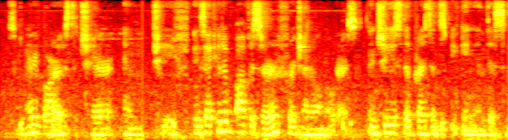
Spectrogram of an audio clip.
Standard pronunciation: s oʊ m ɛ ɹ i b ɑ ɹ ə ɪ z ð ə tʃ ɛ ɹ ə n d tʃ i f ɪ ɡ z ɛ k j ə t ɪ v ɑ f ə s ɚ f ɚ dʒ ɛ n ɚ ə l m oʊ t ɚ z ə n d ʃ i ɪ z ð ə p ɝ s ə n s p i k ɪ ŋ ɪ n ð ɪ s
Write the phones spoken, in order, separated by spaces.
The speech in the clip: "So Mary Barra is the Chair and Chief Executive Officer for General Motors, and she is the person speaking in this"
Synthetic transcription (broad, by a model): s oʊ m ɛ ɹ i b ɑ ɹ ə ɪ z ð ə tʃ ɛ ɹ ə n tʃ i f ɪ ɡ z ɛ k j ə t ɪ v ɑ f ə s ɚ f ɚ dʒ ɛ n ɚ l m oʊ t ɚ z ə n ʃ i ɪ z ð ə p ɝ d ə n s p i k ɪ ŋ ɪ n ð ɪ s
